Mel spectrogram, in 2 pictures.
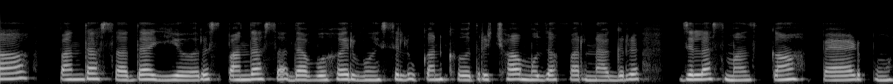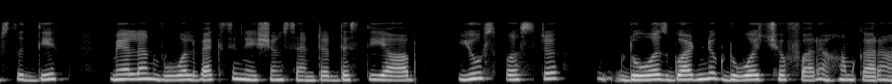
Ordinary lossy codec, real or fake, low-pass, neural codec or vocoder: Opus, 24 kbps; real; 7.2 kHz; none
